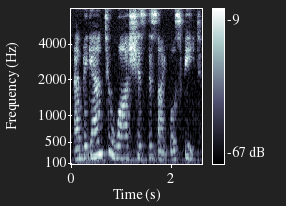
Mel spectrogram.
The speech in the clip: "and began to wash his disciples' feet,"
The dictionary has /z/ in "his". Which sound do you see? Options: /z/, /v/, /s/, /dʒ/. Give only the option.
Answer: /z/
